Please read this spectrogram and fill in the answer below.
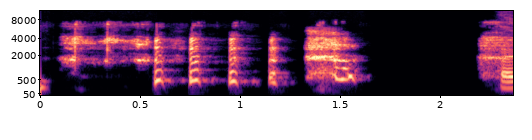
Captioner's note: laughs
